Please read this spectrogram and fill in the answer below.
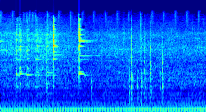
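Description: Metal wrench clinking against a brake chamber's air-line fitting: irregular sharp, ringing clinks, a cluster in the first second and a half and a few more around the third second. A steady low engine hum runs underneath.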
